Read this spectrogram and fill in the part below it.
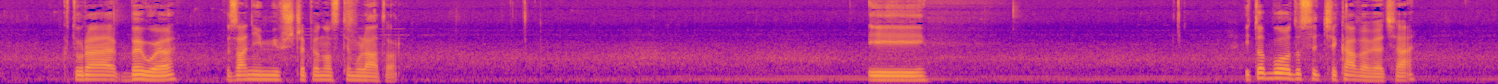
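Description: A young man talks calmly and close to the microphone, in short bursts with pauses.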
